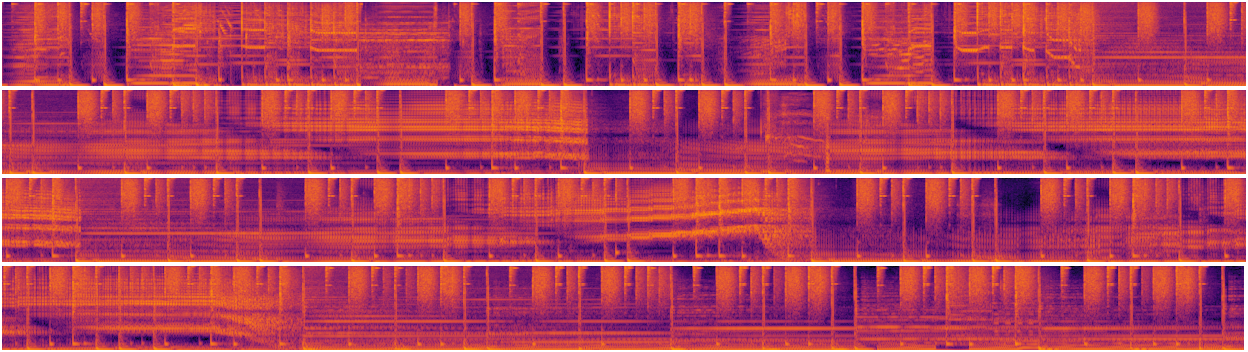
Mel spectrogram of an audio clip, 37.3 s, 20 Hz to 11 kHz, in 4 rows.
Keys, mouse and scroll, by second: 6.4 ctrl+scroll down 2, 6.7 ctrl+scroll up 2, 8.9-9.3 scroll down 2, 9.7-10.0 scroll down 2, 10.4 scroll down 2, 16.2 ctrl+scroll down 2, 16.7 ctrl+scroll up 2, 17.8 scroll up 2, 18.2-18.5 scroll down 2, 18.6-19.5 scroll up 6, 20.1 ctrl+scroll down 2, 20.3 ctrl+scroll up 2, 27.0 ctrl+scroll down 2, 28.2 ctrl+scroll down 2, 28.5 ctrl+scroll up 2, 29.0 ctrl+scroll down 2, 29.4 ctrl+scroll up 2, 30.9-32.0 scroll up 4, 32.3 scroll up 2, 32.9 g, 33.7 ctrl+scroll up 2, 34.2-34.5 ctrl+scroll down 3, 35.5 d, 35.9 ctrl+scroll down 2, 36.5 ctrl+scroll up 2.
